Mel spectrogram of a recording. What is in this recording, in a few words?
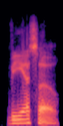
"VSO", American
